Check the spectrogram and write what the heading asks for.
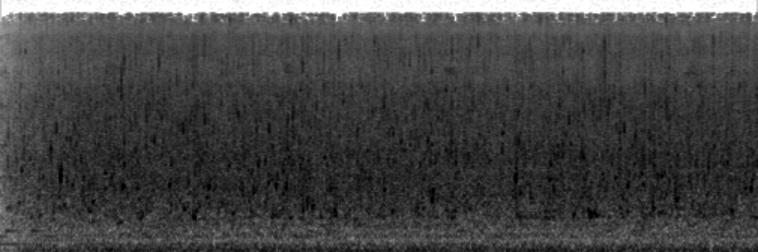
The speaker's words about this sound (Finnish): No ihan ensimmäisenä äänenä mulla on veden ääni. Lähinnä semmoisen niin kuin solisevan puron ääni.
